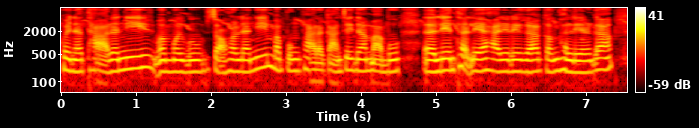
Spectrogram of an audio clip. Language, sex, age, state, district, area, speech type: Manipuri, female, 60+, Manipur, Imphal East, rural, spontaneous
